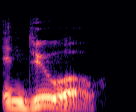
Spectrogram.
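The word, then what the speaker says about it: enduo (ἐνδύω): It's from a Greek word called that says a Greek word that's pronounced enduo.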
